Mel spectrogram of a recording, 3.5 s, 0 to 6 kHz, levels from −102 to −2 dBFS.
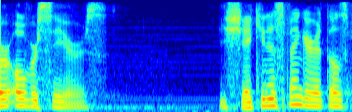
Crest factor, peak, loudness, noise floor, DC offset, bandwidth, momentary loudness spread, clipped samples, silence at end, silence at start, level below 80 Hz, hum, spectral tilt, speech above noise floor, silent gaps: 20 dB; -16 dBFS; -35 LUFS; -70 dBFS; under 0.1%; 5.8 kHz; 14 LU; under 0.1%; 0 s; 0 s; -76 dBFS; none; -7.5 dB/octave; 35 dB; none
